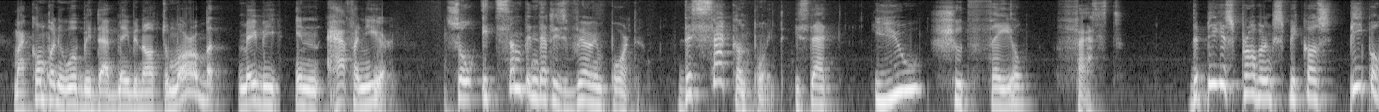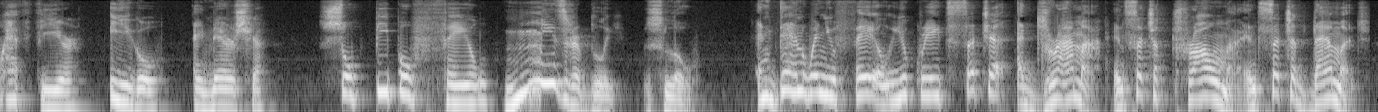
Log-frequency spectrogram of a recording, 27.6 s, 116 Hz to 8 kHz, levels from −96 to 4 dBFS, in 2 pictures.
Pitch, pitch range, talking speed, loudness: 170 Hz, 135-215 Hz, 140 wpm, -13 LUFS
